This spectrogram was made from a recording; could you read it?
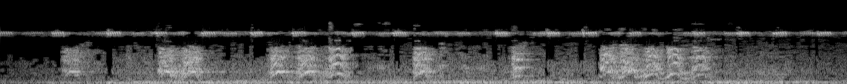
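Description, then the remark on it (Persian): A dog barks repeatedly in uneven bursts, some in quick doubled clusters, over a constant high-pitched chorus of crickets and insects on a quiet night. No one speaks. “معلوم نمیشه، نمیفهم که سگ چرا میجفه، حتما کرام گپ خو است.”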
